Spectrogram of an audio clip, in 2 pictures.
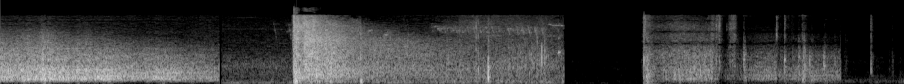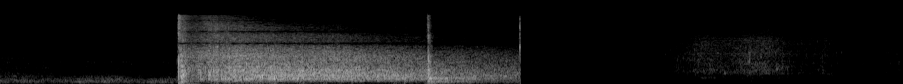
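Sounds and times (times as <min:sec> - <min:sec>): gunshots: 0:02.9 - 0:04.9, 0:06.4 - 0:08.4, 0:10.8 - 0:14.1.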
